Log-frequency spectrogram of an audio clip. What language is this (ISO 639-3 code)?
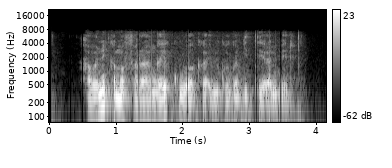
kin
